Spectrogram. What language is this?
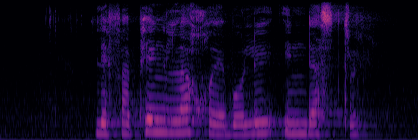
Southern Sotho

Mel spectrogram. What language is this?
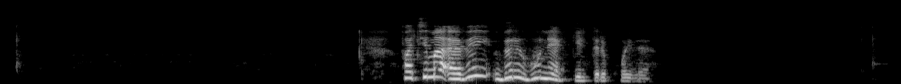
Bashkir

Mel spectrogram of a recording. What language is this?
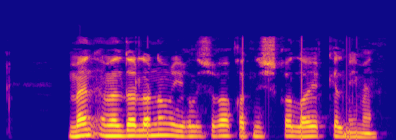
Uyghur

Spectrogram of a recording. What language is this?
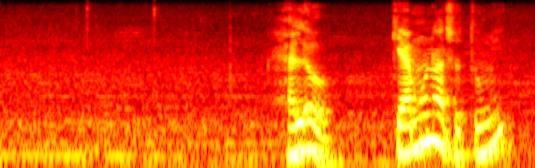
Bangla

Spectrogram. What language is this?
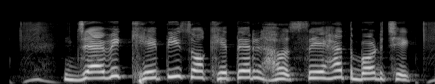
Magahi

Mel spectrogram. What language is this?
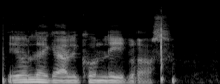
Interlingua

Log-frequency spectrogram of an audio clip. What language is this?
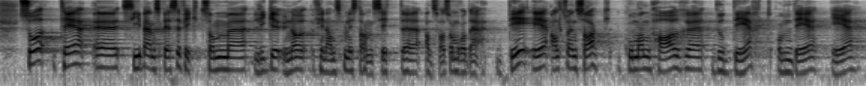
Norwegian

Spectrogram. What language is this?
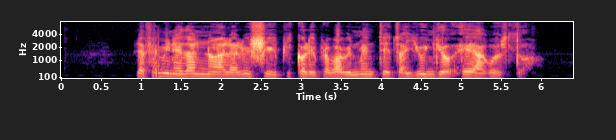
Italian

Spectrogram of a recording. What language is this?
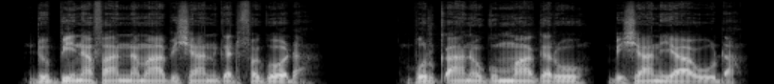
Oromo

